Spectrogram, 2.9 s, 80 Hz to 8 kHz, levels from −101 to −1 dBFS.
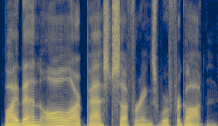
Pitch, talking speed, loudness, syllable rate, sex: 120 Hz, 165 wpm, -19 LUFS, 4.6 syllables/s, male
